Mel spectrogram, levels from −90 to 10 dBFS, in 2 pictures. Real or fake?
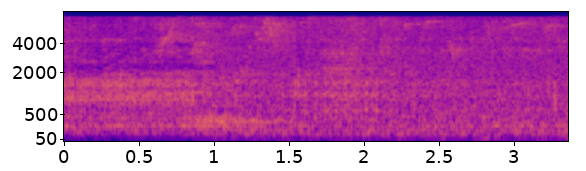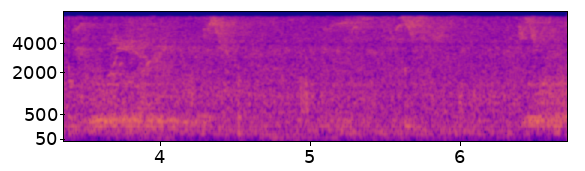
real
